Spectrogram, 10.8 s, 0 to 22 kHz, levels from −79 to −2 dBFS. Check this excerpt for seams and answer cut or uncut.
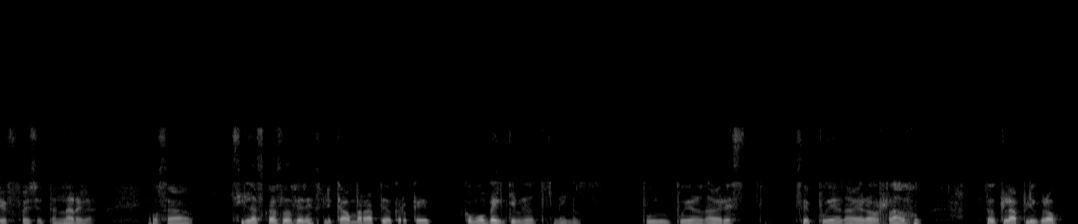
cut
